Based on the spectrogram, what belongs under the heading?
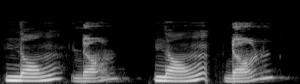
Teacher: And then it's the second tone. So we go up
